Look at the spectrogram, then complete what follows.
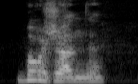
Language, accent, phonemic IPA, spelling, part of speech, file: French, Canada, /buʁ.ʒɔn/, bourgeonnes, verb, LL-Q150 (fra)-bourgeonnes.wav
- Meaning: second-person singular present indicative/subjunctive of bourgeonner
